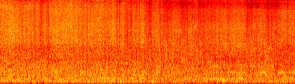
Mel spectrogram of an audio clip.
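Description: A train rumbles and rattles loudly along the track at speed.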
